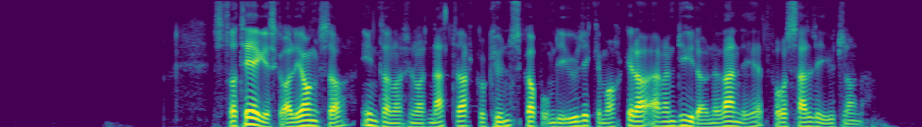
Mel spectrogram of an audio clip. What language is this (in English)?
Norwegian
